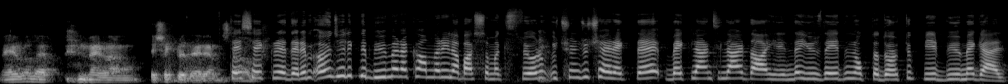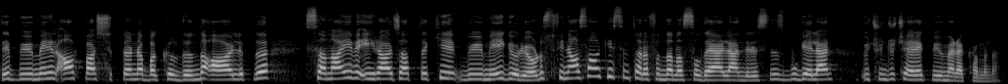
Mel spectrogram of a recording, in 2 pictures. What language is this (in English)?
Turkish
